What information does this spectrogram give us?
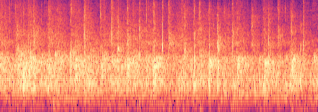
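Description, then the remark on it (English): An audience at the Mercy Vineyard Church claps steadily for a few seconds, a dense, even wash of many hands, with no voices standing out. “And you can clap for that.”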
